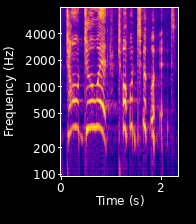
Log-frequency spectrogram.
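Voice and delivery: high, shrill-pitched frantic cry of angels; mock angel screaming. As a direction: screech it like panicked angels. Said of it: "they're screaming and going".

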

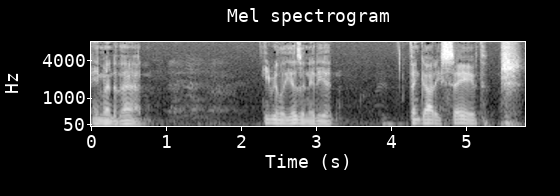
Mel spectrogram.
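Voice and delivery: low, dry mock-exasperated voice of the Spirit; the Spirit's voice. Preacher voicing the Spirit griping about a believer, low and dry. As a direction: grumble it like a tired, put-upon heavenly voice. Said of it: "you can almost hear the Spirit going".

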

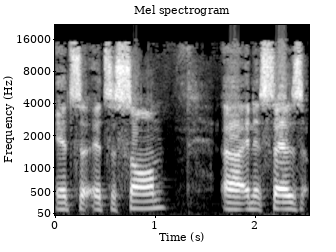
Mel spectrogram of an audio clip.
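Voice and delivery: ordinary talk

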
